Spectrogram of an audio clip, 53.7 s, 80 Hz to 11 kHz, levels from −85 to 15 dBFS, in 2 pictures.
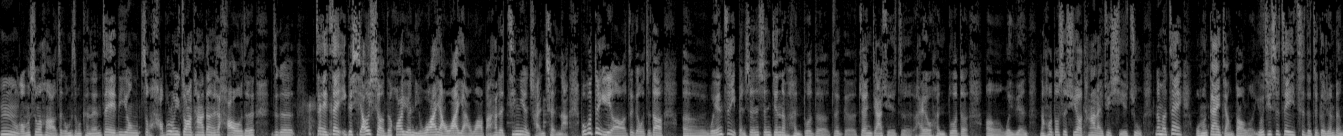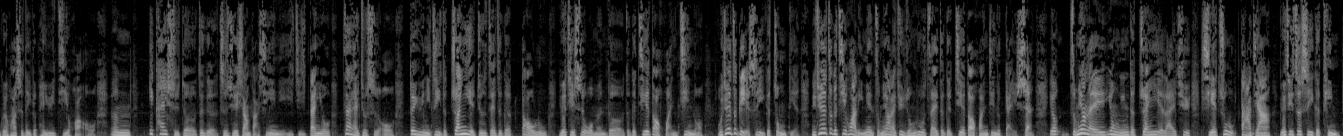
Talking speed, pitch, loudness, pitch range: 275 characters per minute, 180 Hz, -24 LUFS, 150-215 Hz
